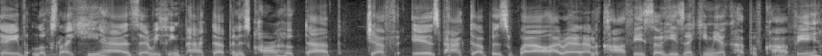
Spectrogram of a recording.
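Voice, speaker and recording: The speech runs on with hardly any pauses. Light background noise can be heard. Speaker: RV travel vlogger. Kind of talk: casual vlog chat. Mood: cheerful, relaxed. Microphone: phone near.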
